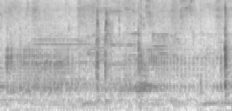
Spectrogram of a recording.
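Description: Motorized baby swing's drive mechanism running, with a sharp click about a second in, one of a series that comes about once a swing, over a faint steady hum.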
